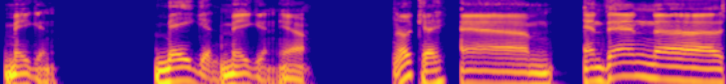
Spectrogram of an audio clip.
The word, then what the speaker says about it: Megyn Kelly: I've learned how to pronounce it. Not Megan. Megyn.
